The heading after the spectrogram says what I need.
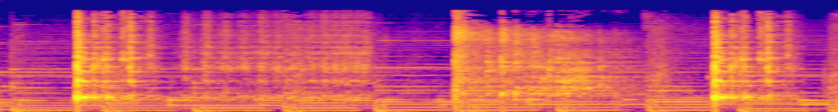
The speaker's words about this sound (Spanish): Recibía con alegría las monedas que la gente le daba, y me gustaba oír cómo sonaban al caer.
